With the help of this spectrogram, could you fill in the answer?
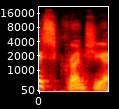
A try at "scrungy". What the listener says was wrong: not scrunchy, scrungy with a G. Unless you pronounce it like scrungy, but I don't think that many people pronounce it that way.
